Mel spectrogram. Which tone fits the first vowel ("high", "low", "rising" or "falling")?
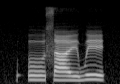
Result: low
